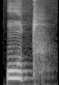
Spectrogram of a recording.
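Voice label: "ут", Komi, female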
